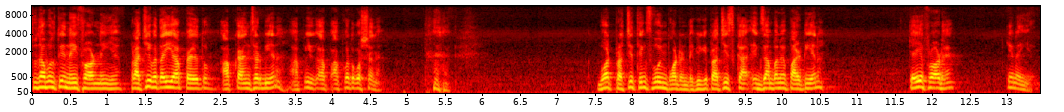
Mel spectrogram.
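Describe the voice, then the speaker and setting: Animated Indian male law lecturer. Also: fairly high pitch, a little fast, pauses often. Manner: animated, acts out student dialogues. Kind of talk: online class lecture.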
